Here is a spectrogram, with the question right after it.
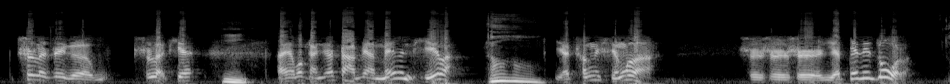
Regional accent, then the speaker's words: Beichen, Tianjin, China; 我是天津的北辰的。

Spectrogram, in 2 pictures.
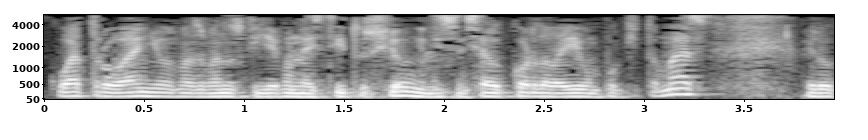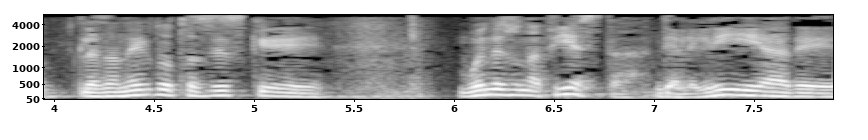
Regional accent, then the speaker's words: Ecuador; de conocer nuevas danzas que uno como ecuatoriano incluso muchas veces no las conocía

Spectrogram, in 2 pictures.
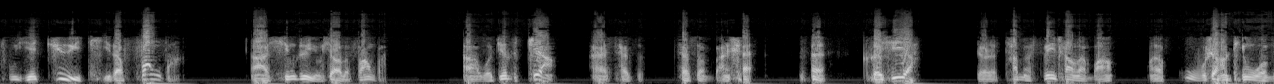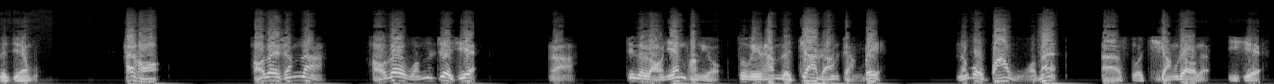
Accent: China; 你像我们中国人这个吃饭啊

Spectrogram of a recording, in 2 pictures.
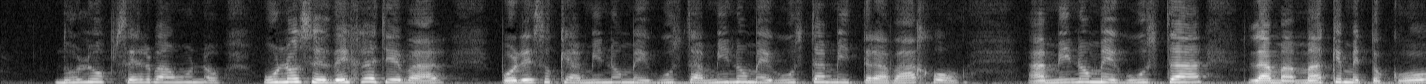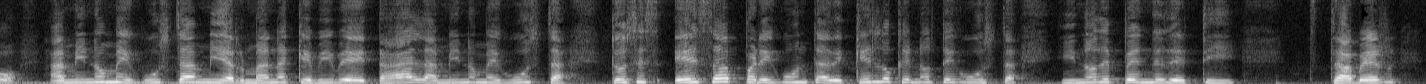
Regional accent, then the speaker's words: Mexico; que son lo que nos va a matar como mexicanos o mexicanas

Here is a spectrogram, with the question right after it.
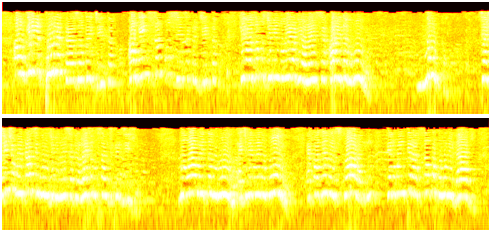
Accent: Cubatão, São Paulo, Brazil; Eu moro no mesmo lugar, na mesma casa, tenho os mesmos vizinhos, e nasci em Cubatão, sou filha, neta, bisneta, tataraneta de cubatense

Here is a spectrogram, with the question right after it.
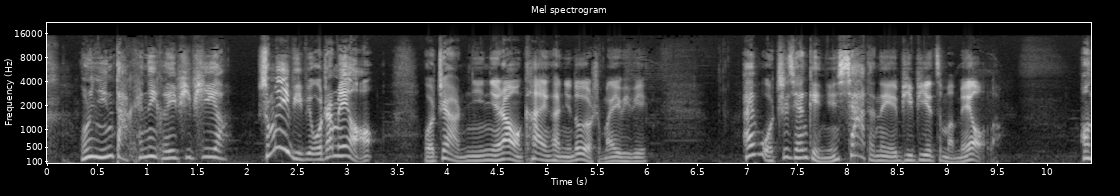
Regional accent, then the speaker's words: China

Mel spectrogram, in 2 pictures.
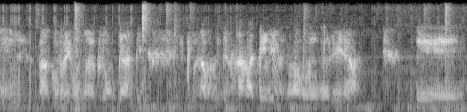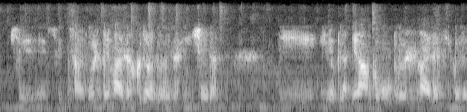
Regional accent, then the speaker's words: Río Gallegos, Santa Cruz, Argentina; moved away as an adult; Viví hasta los 18 años ahí. Y en Gallegos sí, hay muchos crotos y hay que... O sea, si acá hace frío, te imaginás en Río Gallegos, que queda mucho más al sur.

